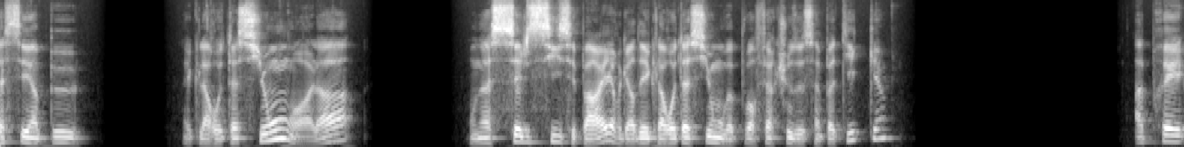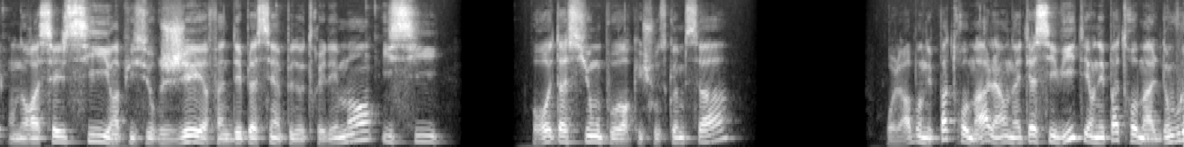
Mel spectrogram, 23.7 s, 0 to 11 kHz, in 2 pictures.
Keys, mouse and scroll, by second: 0.4 r, 2.1 click, 2.9-4.9 middle drag, 6.5-8.1 right drag, 6.5 r, 8.9 click, 10.3-12.8 middle drag, 12.8-14.4 right drag, 13.0 g, 14.6 click, 16.2-18.4 right drag, 18.5 click, 20.3-23.6 middle drag.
